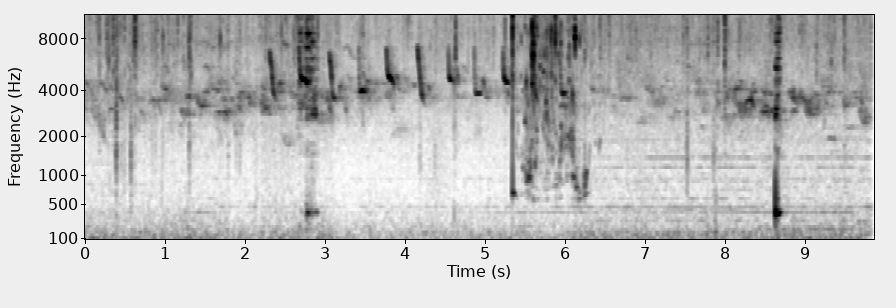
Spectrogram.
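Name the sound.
wine poured into a cauldron in Kingdom Come Deliverance video game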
